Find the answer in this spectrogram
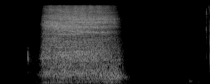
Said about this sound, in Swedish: Och sen slutar vi på utandning.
